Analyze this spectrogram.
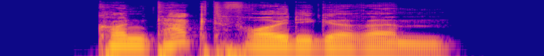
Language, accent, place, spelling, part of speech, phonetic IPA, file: German, Germany, Berlin, kontaktfreudigerem, adjective, [kɔnˈtaktˌfʁɔɪ̯dɪɡəʁəm], De-kontaktfreudigerem.ogg
- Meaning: strong dative masculine/neuter singular comparative degree of kontaktfreudig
